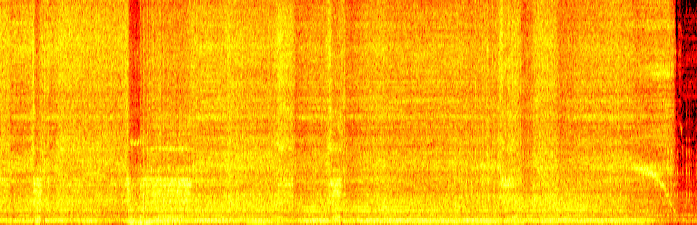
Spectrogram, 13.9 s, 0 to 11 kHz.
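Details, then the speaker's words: 1992 Chevy P30 RV, TBI 454 V8, hot day: revs surge and sag with stumbles, then dies; runs better with MAP sensor unplugged, fuel starvation, suspected weak inline pump or faulty fuel pressure regulator. "so I unhook the map sensor and it runs much better which is a classic sign of fuel starvation"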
